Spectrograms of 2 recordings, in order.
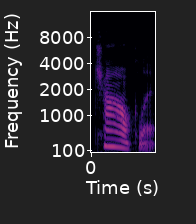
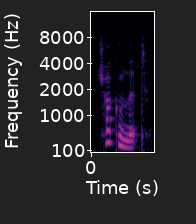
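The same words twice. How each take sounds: First: It is said with a Southern drawl. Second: It is said in a standard, non-Southern accent. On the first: The speaker calls it wrong. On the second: The speaker calls it right. "And say"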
